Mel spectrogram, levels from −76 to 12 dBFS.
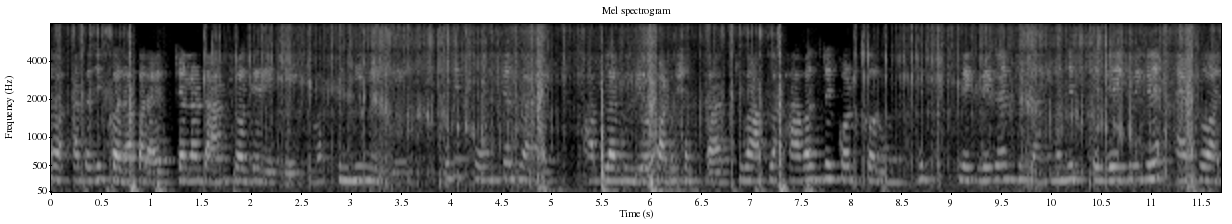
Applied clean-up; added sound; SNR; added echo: none; Tearing; 3 dB; reverberation time 0.2 s.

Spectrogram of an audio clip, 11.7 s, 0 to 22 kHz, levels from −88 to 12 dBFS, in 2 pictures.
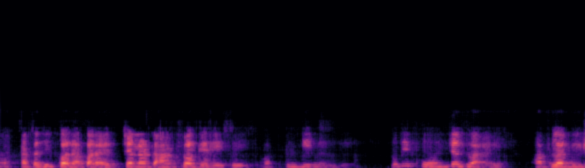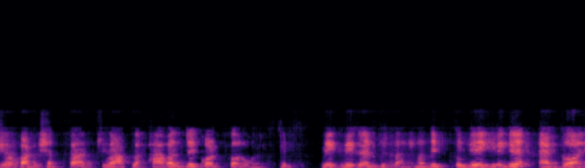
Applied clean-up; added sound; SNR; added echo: neural mask model DeepFilterNet 3.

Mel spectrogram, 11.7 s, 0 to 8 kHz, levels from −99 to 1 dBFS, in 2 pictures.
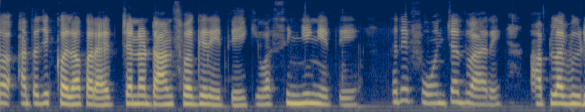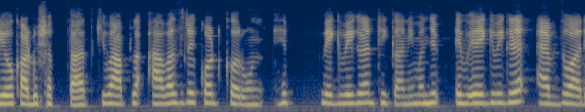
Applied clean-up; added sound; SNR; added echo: none; none; none; none.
